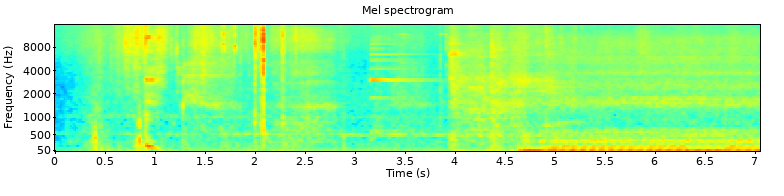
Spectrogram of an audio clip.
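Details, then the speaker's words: Stage 1 remapped Audi TT with ignition fault, first start after new spark plugs: uneven low chug with a stumbling boom-boom pulse, still running on three cylinders, poor revving when accelerated; engine misfire persists. "On s'aperçoit que la voiture tourne toujours sur 3 cylindres d'accélère. On entend. La montée en régime n'est pas terrible."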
